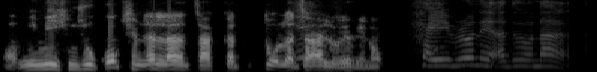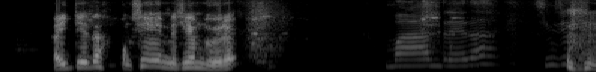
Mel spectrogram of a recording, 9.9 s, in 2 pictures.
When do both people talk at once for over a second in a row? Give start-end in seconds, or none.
none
